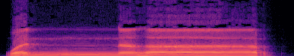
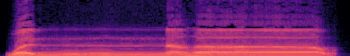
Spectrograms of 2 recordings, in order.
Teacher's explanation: Di situ dua harakat dan kemudian har itu, wan nahar itu ra-nya jadi tebal. Dan jangan baca nipis.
